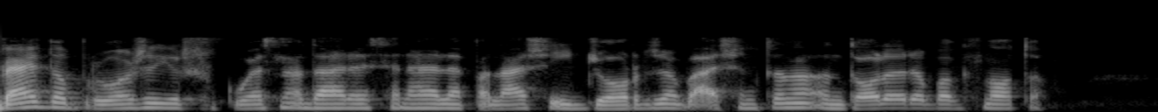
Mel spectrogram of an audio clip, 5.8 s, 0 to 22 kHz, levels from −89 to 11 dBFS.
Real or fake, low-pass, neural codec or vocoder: fake; 5.4 kHz; codec, 16 kHz, 2 kbps, X-Codec, HuBERT features, trained on LibriSpeech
